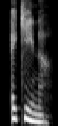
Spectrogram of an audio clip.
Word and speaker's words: εκείνα: Εκείνα, those, εκείνα, εκείνα.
